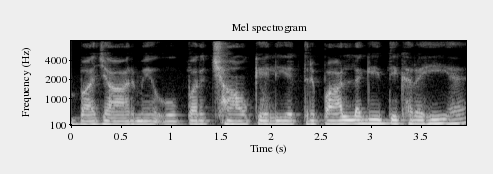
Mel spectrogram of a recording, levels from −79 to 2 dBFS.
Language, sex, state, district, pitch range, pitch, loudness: Hindi, male, Madhya Pradesh, Umaria, 115-130 Hz, 120 Hz, -15 LUFS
